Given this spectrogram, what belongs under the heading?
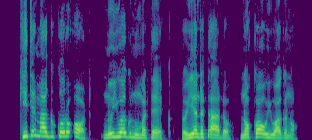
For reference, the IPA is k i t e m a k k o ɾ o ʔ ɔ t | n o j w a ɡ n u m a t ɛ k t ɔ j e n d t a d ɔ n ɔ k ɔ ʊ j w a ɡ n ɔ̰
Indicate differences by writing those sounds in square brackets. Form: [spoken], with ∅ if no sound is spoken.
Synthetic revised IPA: k i t e m a [ɡ] k o ɾ o ʔ ɔ t | n o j w a ɡ n u m a t ɛ k t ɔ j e n d t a d ɔ n ɔ k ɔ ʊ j w a ɡ n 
